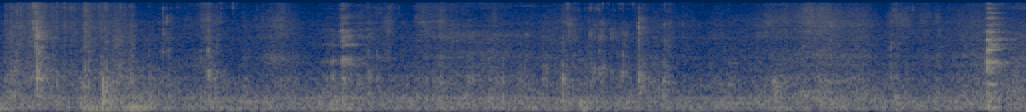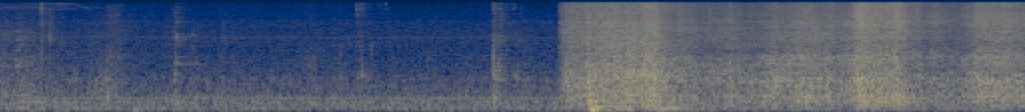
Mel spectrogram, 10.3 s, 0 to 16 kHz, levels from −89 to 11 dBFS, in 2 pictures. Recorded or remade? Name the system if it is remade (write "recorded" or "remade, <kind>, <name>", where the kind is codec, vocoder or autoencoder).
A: recorded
